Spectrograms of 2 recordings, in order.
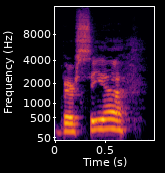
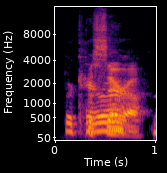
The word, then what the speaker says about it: Becerra: But anyways, Xavier, is it Bercia? – Becerra.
